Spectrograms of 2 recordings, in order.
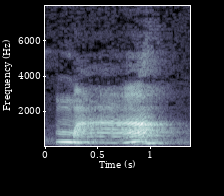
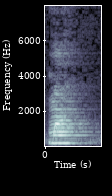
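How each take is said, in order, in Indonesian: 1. Nadanya turun dulu, lalu naik. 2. Suku katanya pendek, ringan, dan tidak bertanda. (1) "nada ketiga bisa kita lihat dia turun kemudian naik" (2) "nada kelima"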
